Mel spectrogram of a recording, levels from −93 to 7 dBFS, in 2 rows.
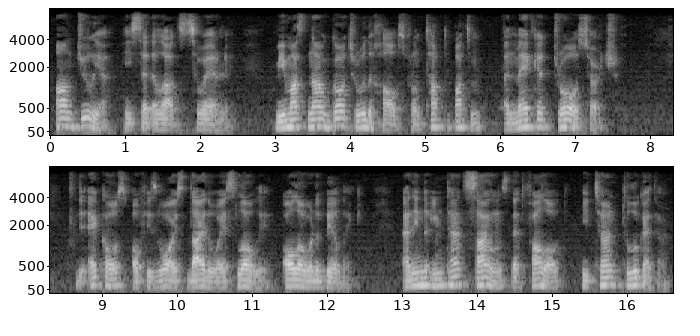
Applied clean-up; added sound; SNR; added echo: none; none; none; none.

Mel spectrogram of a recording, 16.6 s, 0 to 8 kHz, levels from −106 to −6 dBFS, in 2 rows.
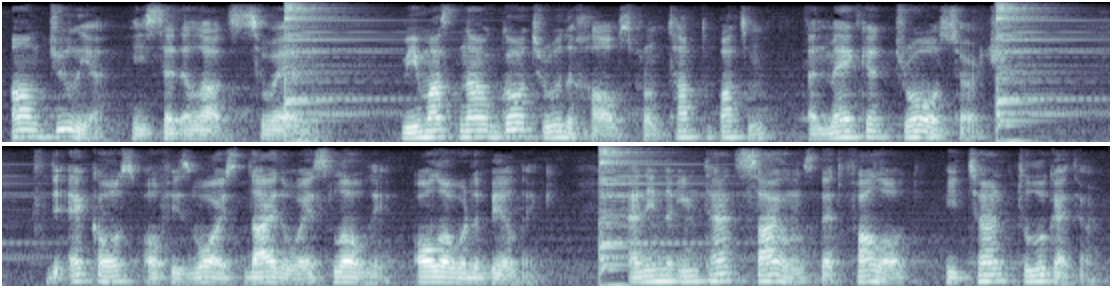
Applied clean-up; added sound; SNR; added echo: none; Crash cymbal; 14 dB; reverberation time 0.2 s.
